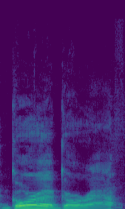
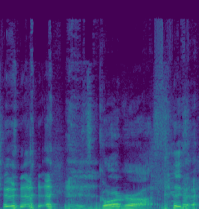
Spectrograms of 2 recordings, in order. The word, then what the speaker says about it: Gorgoroth: They pronounce Gorgoroth, Gorath. Yeah, there's Gorath. Yeah, and I was just like, Gorath. I've never heard that before. I wonder what that means. And Dakota was just like, it's Gorgoroth.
